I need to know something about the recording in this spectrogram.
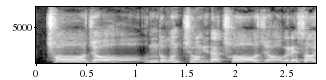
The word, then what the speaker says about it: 重畳: 중첩돼 있다는 의미의 중첩의 첩, 초조.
